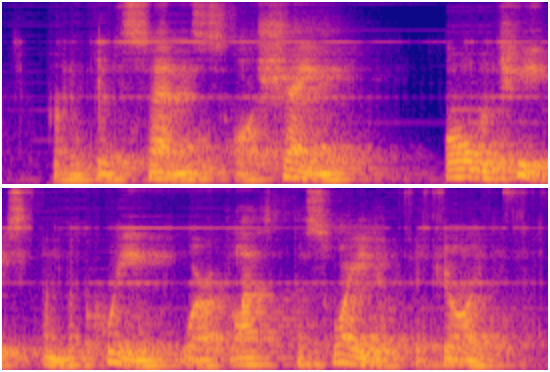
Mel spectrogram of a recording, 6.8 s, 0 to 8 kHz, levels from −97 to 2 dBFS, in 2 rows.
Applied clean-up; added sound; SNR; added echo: neural separator model SepFormer DNS4.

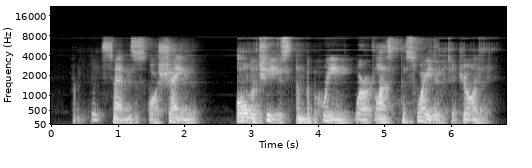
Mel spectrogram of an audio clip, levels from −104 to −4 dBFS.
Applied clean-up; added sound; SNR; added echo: neural mask model DeepFilterNet 3.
